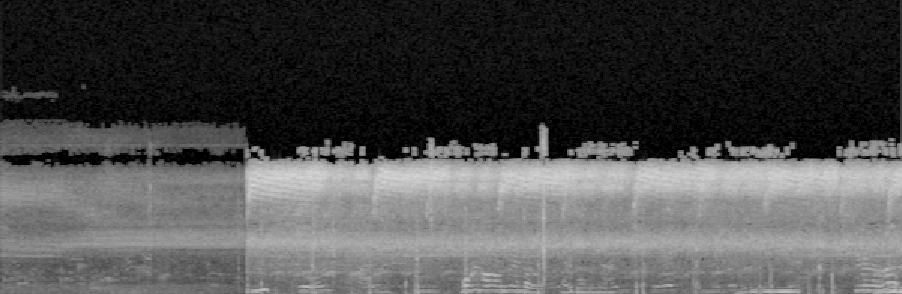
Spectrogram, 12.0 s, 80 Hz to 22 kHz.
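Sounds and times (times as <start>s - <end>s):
steady high hiss: 0.0s - 12.0s
footsteps on stone steps: 3.3s - 12.0s.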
